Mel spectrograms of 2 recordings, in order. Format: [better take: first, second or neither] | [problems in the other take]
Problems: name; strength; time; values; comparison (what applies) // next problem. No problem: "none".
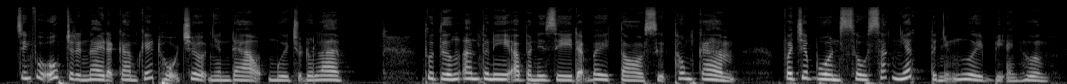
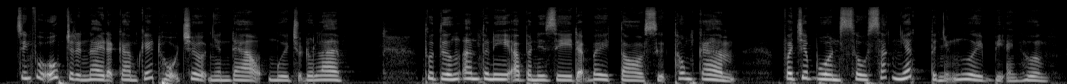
neither | none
